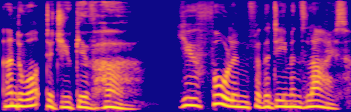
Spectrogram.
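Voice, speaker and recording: A woman playing a grave, resolute necromancer hero in a video game, husky-voiced, speaking in a measured, solemn and terse way. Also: lowish voice, animated, mellow, dry recording, clean studio sound. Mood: firm, guarded. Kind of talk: scripted video game character lines.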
